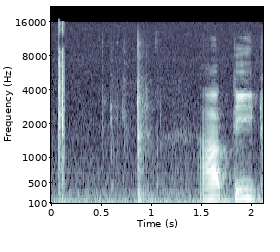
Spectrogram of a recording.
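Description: Computer keyboard keys clicking a few times as a number is typed in, the first click sharpest, followed near the end by a man saying a short word.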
